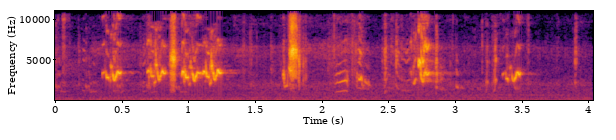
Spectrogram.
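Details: Pet budgerigars, described as happy, chirping: quick clusters of bright, warbling chirps in rapid bursts with short pauses, plus scattered single high notes against a quiet background.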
